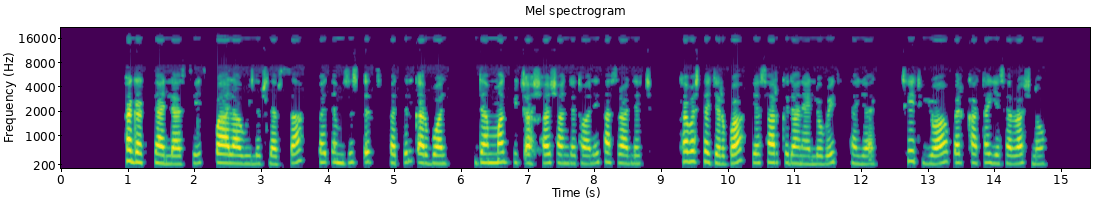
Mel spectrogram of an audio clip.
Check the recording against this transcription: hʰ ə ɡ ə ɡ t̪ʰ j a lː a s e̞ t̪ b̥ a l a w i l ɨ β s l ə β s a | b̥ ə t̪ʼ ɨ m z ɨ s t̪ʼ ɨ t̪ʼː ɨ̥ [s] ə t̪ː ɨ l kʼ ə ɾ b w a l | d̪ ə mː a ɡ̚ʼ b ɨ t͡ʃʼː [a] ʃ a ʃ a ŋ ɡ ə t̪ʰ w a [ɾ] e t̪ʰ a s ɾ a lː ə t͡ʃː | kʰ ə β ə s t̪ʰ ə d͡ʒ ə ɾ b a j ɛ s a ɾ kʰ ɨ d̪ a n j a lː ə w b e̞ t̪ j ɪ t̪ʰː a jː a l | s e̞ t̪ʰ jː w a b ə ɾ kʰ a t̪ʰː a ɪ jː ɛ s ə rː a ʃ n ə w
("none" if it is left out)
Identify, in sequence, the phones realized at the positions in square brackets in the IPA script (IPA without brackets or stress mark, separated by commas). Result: f, a, l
